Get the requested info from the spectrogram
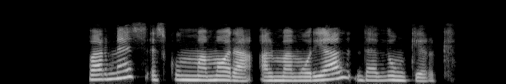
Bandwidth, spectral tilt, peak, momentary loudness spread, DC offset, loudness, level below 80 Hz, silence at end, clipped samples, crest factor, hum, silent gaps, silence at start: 7.2 kHz; -7 dB/octave; -2 dBFS; 11 LU; under 0.1%; -18 LUFS; -60 dBFS; 0.55 s; under 0.1%; 18 dB; none; 2.55-2.59 s, 4.37-4.43 s; 0.9 s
